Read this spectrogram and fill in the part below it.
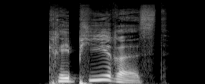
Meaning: second-person singular subjunctive I of krepieren
- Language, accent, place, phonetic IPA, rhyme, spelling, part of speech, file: German, Germany, Berlin, [kʁeˈpiːʁəst], -iːʁəst, krepierest, verb, De-krepierest.ogg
